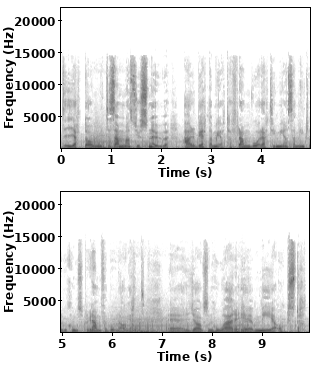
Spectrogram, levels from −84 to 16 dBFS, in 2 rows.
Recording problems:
garbled, watery; slightly; nothing above 14 kHz
wind noise on the microphone; occasional gusts; 15 dB below the speech

